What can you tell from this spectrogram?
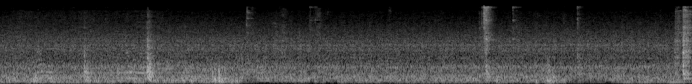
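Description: Steady machine hum with a few sharp clicks, the loudest near the end.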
